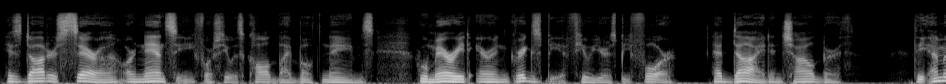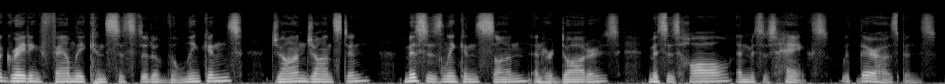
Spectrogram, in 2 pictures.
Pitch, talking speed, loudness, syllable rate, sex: 115 Hz, 150 wpm, -21 LUFS, 4.3 syllables/s, male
